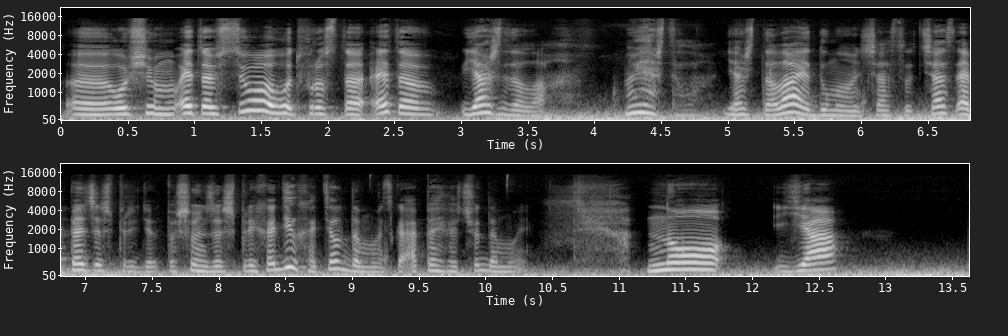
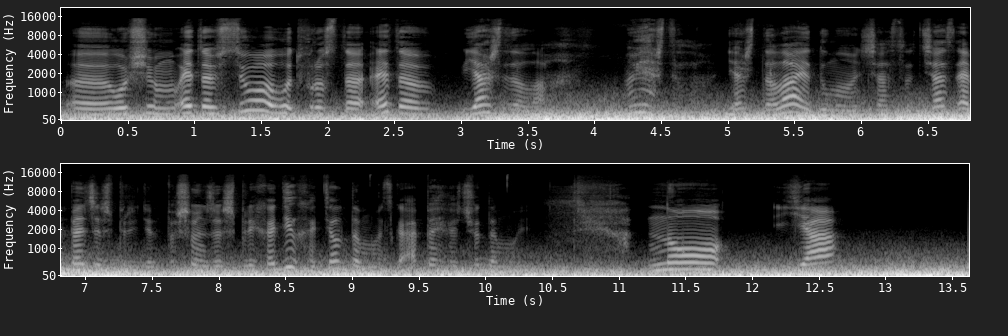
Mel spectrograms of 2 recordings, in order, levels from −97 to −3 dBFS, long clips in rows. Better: first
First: low rumble; faint; throughout; 25 dB below the speech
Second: low rumble; loud; throughout; 3 dB below the speech

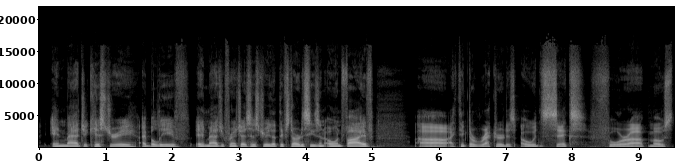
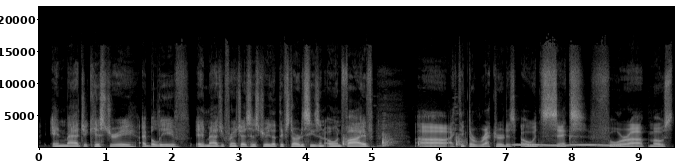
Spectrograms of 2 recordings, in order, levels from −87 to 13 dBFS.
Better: first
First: none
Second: footsteps; noticeable; from 4.5 to 6.5 s; peak 8 dB below the speech // siren; noticeable; from 7 to 9 s; peak 4 dB below the speech

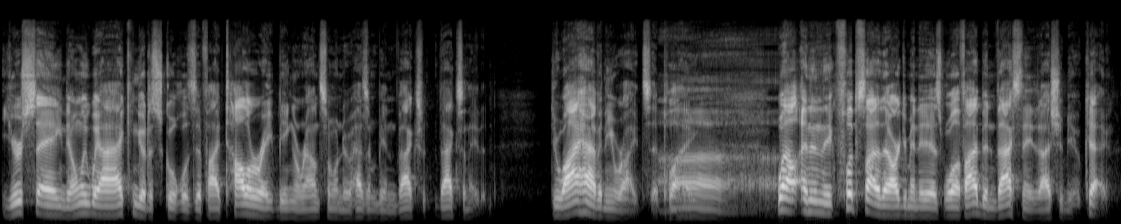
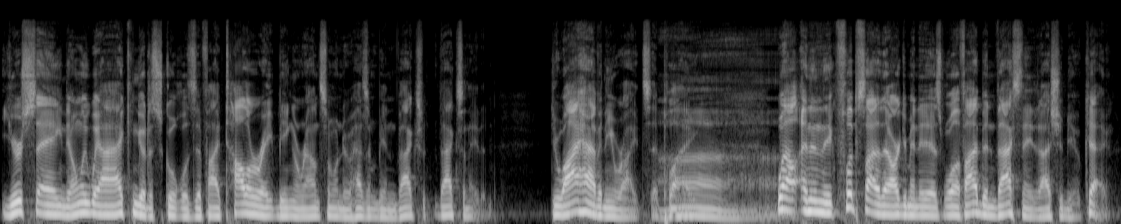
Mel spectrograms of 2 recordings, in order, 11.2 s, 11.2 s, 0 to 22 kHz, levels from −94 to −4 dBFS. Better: second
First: thin; very; fading below 450 Hz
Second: none

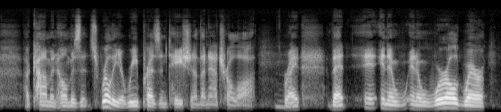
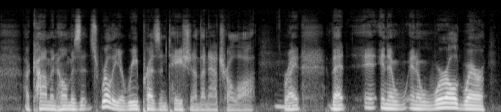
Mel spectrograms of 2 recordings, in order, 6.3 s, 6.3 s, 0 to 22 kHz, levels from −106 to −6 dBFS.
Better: second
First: thin; somewhat; fading below 250 Hz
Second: none

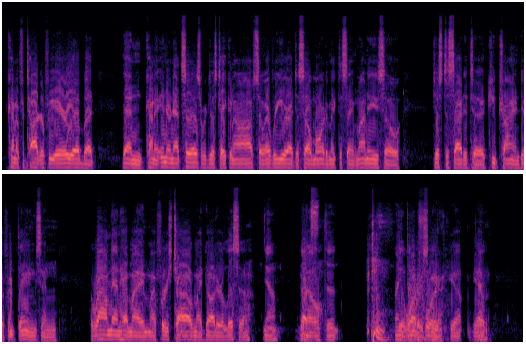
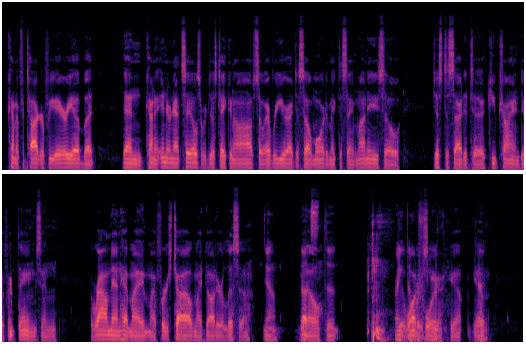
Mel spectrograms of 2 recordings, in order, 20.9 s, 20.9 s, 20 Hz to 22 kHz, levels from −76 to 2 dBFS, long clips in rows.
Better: second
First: distortion; heavy; 8% of the sound clipped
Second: none

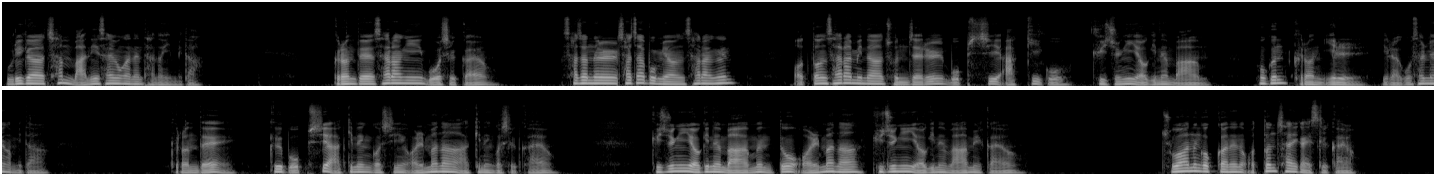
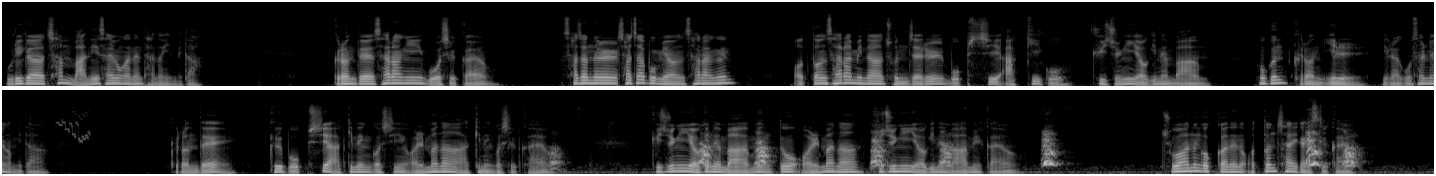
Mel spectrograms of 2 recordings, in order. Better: first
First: none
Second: phone ringing; faint; at 15 s; peak 15 dB below the speech // dog barking; loud; from 20 to 28 s; peak 4 dB above the speech

